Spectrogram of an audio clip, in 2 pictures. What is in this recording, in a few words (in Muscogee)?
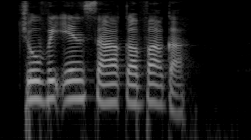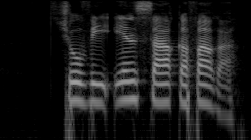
"cufe ensakkv fvkv", Muscogee; Mvskoke Words with Voicing Consonants; Martin, Jack B., and Margaret McKane Mauldin. 2023. A Dictionary of Creek/Muskogee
